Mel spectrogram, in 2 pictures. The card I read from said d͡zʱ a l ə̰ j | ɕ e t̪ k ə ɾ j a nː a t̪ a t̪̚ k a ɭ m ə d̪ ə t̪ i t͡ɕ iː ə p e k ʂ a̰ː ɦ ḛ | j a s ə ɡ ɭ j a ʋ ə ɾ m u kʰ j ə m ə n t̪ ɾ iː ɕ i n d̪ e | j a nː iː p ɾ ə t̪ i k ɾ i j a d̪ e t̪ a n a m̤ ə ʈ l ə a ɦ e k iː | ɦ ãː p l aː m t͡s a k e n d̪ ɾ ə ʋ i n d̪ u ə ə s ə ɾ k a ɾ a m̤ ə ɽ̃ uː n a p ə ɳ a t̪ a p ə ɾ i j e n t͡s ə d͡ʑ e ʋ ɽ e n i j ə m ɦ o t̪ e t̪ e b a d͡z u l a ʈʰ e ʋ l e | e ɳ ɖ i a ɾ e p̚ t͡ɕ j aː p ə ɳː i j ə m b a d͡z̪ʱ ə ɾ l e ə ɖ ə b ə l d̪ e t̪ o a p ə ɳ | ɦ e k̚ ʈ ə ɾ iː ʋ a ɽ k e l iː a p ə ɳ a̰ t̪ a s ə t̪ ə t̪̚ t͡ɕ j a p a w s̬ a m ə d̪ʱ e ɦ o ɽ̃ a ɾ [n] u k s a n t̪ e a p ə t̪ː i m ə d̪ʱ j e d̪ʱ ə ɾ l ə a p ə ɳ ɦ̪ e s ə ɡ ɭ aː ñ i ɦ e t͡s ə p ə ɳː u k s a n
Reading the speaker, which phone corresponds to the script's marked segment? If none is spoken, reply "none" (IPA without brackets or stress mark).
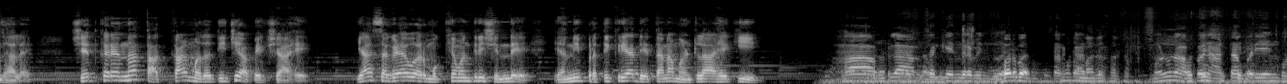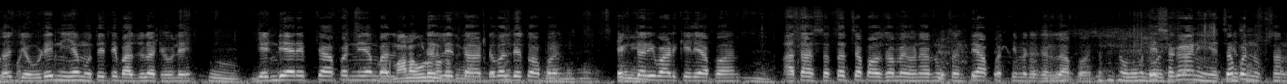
n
